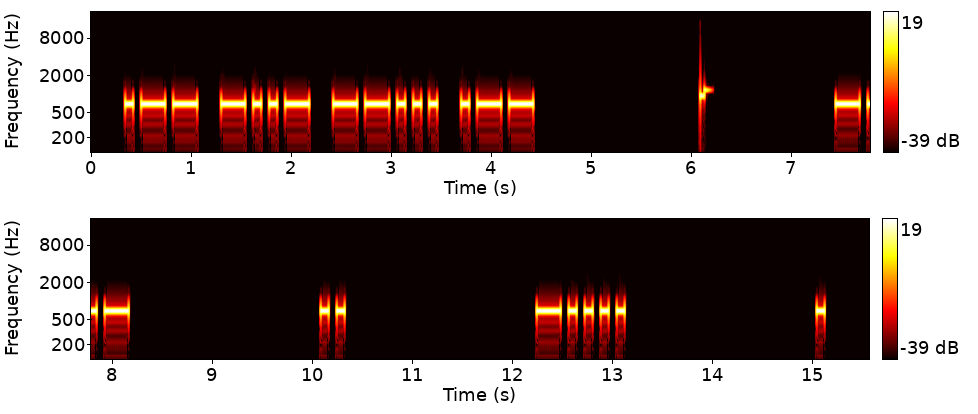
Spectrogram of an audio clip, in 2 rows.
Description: Morse code, heard as a keyed tone, about 15 wpm, spaced as for 6 wpm, 700 Hz. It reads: WX7W KI6E
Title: USA Call Signs - 4 Characters - 8x Character Spacing - 15wpm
